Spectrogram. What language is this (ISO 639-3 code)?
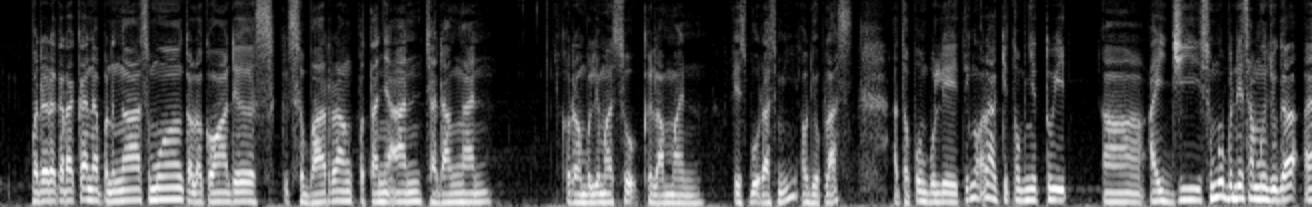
msa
